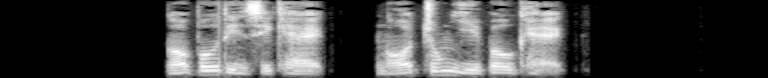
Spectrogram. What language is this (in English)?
Cantonese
